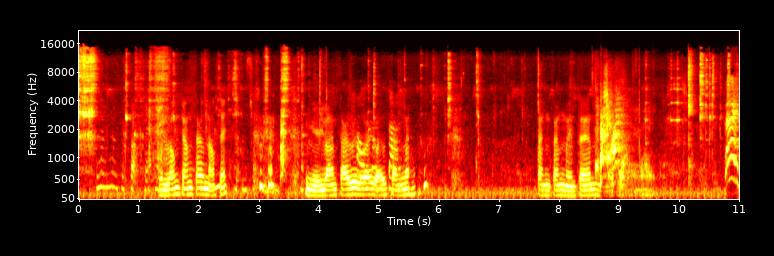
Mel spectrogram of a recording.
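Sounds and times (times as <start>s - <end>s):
spoons clinking on china: 0.0s - 1.7s
loud talking: 0.3s - 6.4s.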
